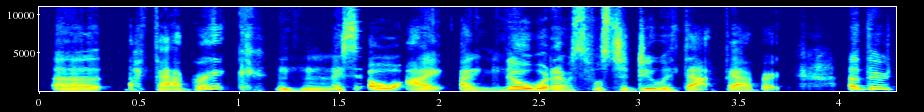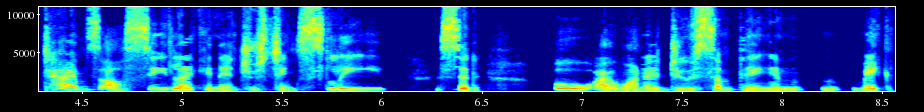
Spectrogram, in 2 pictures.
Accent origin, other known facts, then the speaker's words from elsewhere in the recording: Idaho, United States; moved away as an adult; also born or lived in London; now in Arizona, United States; I grew up in Idaho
